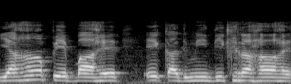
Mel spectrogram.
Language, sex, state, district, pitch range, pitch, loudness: Hindi, male, Punjab, Kapurthala, 170-185 Hz, 180 Hz, -14 LUFS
